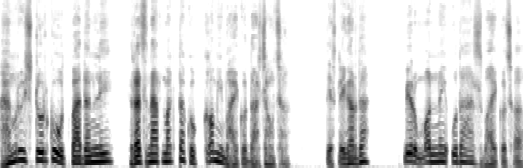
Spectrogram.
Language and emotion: Nepali, sad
